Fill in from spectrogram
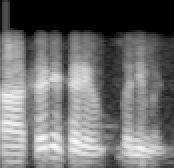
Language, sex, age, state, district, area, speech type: Kannada, male, 45-60, Karnataka, Chikkaballapur, urban, conversation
